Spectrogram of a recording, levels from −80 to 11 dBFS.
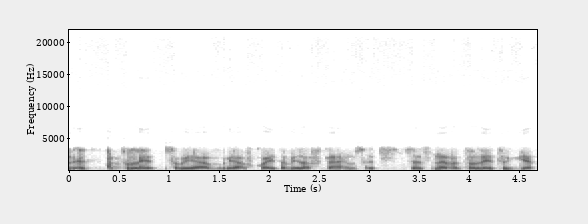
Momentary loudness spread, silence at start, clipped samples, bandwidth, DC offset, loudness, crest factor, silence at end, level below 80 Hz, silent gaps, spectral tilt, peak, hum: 7 LU; 0 s; under 0.1%; over 20 kHz; under 0.1%; -29 LUFS; 20 dB; 0.05 s; -74 dBFS; none; -4.5 dB/octave; -8 dBFS; none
